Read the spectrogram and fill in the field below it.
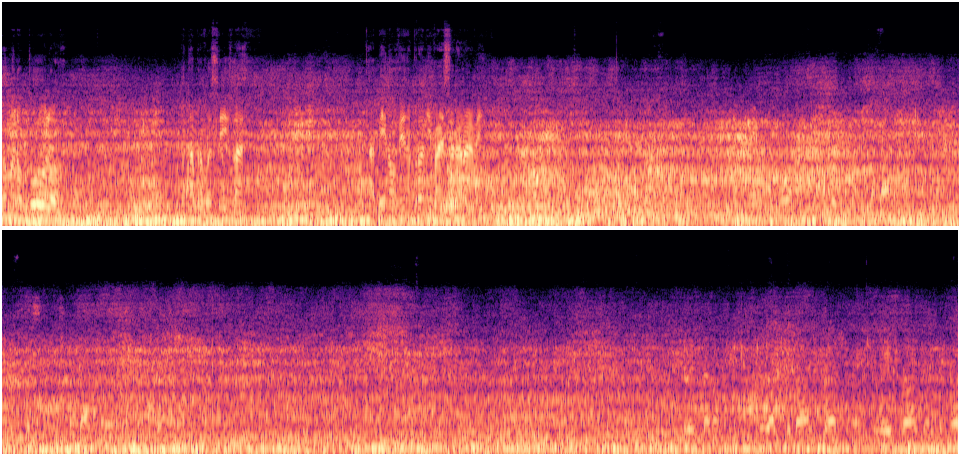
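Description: A jet airliner roars as it climbs away overhead.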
